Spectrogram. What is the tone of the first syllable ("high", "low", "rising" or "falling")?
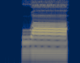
high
